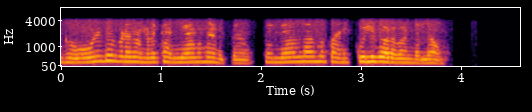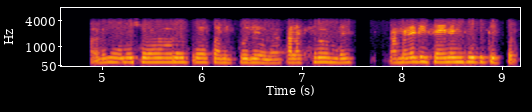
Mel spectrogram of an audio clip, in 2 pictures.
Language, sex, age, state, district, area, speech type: Malayalam, female, 60+, Kerala, Palakkad, rural, conversation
